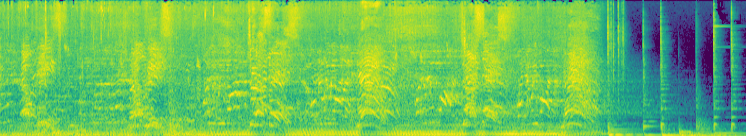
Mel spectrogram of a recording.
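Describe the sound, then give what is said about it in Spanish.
A large protest crowd in Washington, D.C., demanding justice, chants "Sin justicia no hay paz" (No justice, no peace) loudly in a rhythmic, repeated cadence, many voices rising and falling together over a dense crowd roar, before the chanting breaks off into scattered noise near the end. “El grito es el mismo en todo el país. Sin justicia no hay paz.”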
